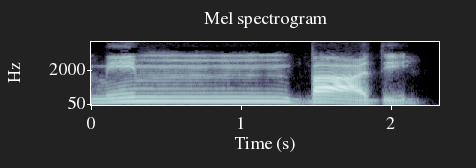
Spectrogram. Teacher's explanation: নুন সাকিনের পরে বা এসেছে, তাই নুন সাকিনকে মিমের দ্বারায় পরিবর্তন করে এক আলিফ পরিমাণ গুণনা সহ পড়িতে হয়। একে ইকলাব বলে।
